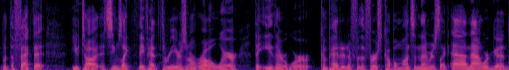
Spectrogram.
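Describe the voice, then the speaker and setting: A man on a sports podcast panel, explaining his views in a measured, casual analytical way. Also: medium pitch.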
